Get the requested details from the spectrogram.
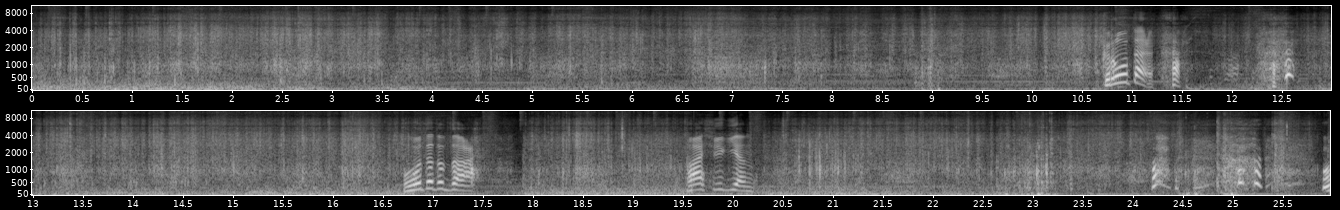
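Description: Bicycle tyres rumble and crunch over dry leaves and dirt.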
